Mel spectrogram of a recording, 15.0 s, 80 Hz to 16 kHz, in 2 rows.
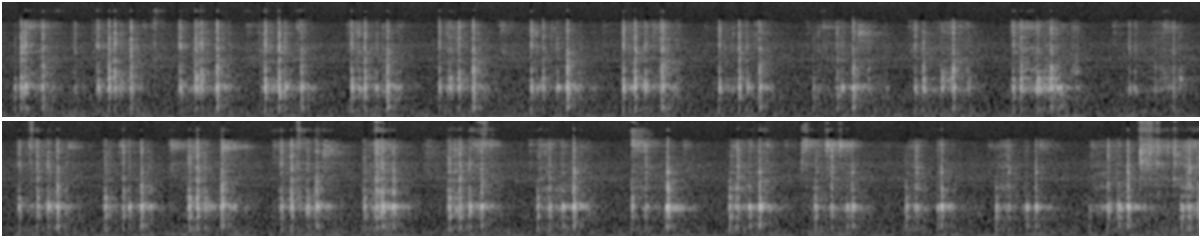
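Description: A gold plastic conditioner tube held horizontally is tapped with long nails, giving quick, light clicky taps in irregular clusters. Each tap is short and dry, with a hollow tone around 1 kHz and a faint low hum underneath.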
